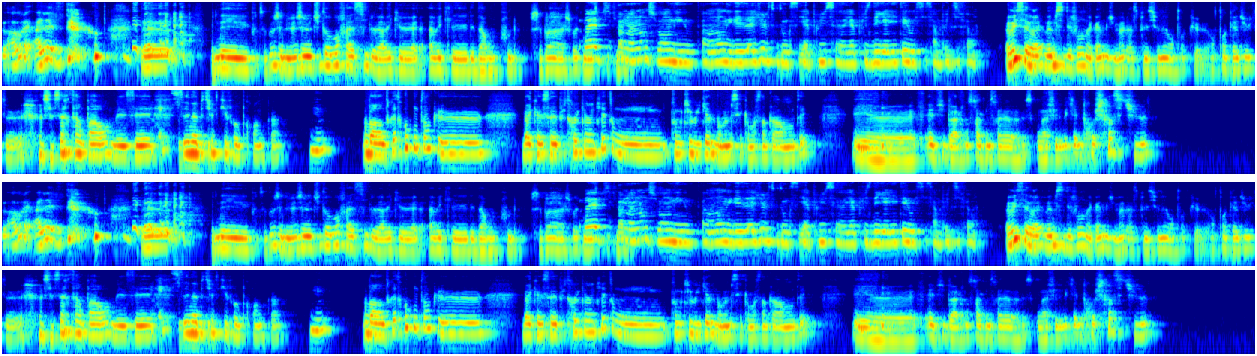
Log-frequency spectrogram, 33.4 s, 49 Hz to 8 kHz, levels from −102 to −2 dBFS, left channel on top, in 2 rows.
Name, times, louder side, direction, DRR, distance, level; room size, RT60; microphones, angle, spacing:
voice 1, 0.0-2.3 2.8-7.9 8.2-8.3 13.4-20.4 21.5-27.6 28.1-32.1, left 4 dB, 50° left, 0.5 m, -34 dB
voice 2, 1.7-2.5 7.3-7.4 7.8-13.0 17.5-17.7 18.8-18.9 19.2-19.4 20.8-21.1 28.1-28.6, left 1 dB, 25° left, 0.8 m, -39 dB
20.5 x 12.0 x 2.9 m
head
